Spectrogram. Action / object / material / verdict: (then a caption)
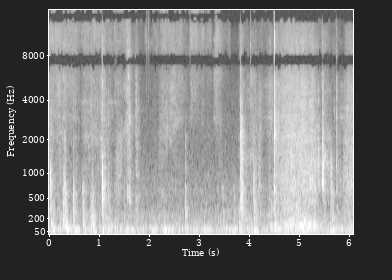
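tap / plastic steam iron housing / plastic / none. Long painted nails on both hands tap and scratch the casing and handle of a red and white plastic steam iron, with a hollow housing and water tank, resting on an ironing board. Quiet, irregular sharp clicks with almost no ring are mixed with soft, scratchy rubbing over a low background rumble.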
